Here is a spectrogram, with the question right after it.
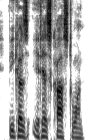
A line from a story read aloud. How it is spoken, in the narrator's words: he said, his voice trembling slightly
